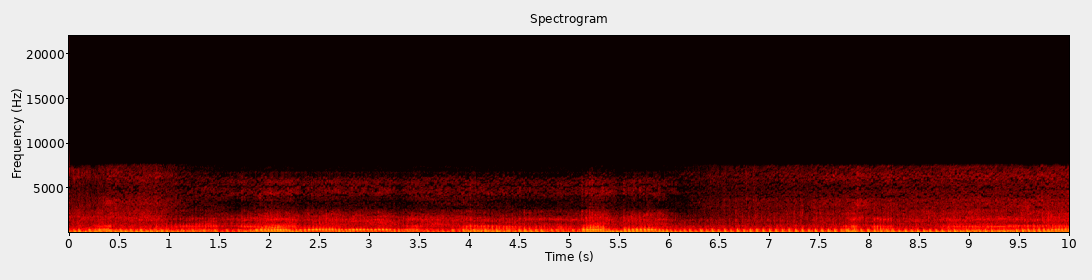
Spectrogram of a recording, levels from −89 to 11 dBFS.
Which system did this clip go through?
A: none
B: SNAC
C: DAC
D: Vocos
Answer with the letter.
C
